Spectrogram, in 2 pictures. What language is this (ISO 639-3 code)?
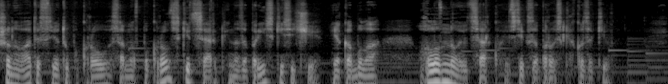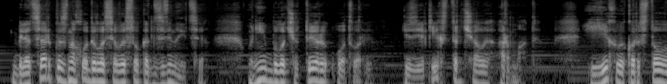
ukr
